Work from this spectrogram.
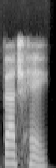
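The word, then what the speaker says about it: Batlle: It started with the president called battle, pronounced Batch Hay.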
